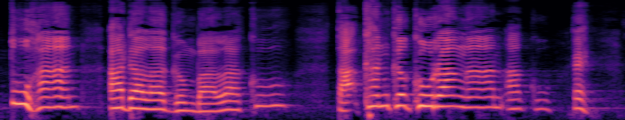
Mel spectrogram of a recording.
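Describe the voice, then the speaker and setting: Male pastor, sermon, high-pitched, dramatic swings from soft to shouting. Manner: animated preaching, swinging from hushed to shouting; colloquial Jakarta slang in acted asides.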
